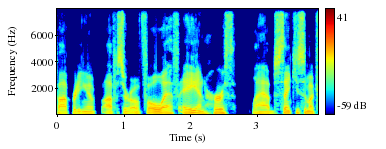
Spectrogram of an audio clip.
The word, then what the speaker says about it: Hearth: Hearth actually, but I pronounce it Hearth.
